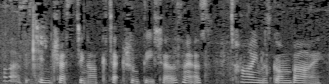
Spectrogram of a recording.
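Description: A woman's voice: medium pitch, big pitch swings, brisk, creaky, noisy background. Chatty woman on a village walk. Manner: chatty, curious, remarks on buildings. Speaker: walking vlog co-host. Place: outdoors, walking through a harbour village.

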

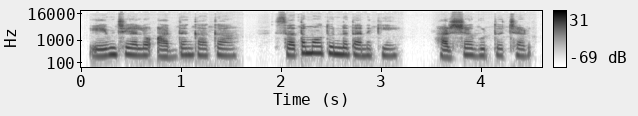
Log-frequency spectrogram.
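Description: Mellow woman narrating a dramatic story. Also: mid-range voice, no echo. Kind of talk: scripted narration.

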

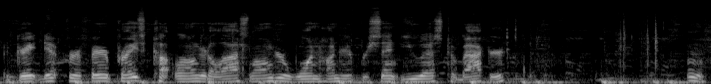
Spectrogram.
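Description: A man's voice: mid-range voice, fairly even intonation, a little slow. A young man in casual vlog chat, talking around a packed wad of chewing tobacco with sweary, laid-back slang, recorded inside a truck cab. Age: young adult. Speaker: product reviewer. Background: music playing.

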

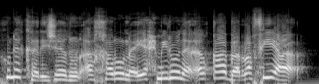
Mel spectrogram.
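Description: A woman's voice: high-pitched, animated, brisk. A woman reading the lines of a proud, angry young woman held captive, in a defiant, curt tone.

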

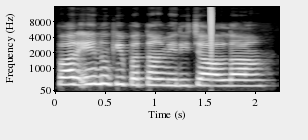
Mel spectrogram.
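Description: A woman's voice: sits high, fairly even intonation, a little slow, muffled recording. A woman voicing a sly, scheming young wife in a village household, in a told story. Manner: sly, plotting.

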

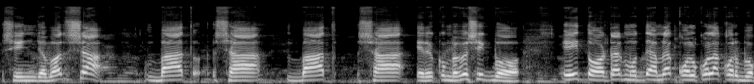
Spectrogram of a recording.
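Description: A man with a Bangladeshi Bengali accent, teaching Quran reading in a spoken tutorial, sounding out letters slowly one by one. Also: sits high. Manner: slow, drawn-out letter-by-letter recitation.

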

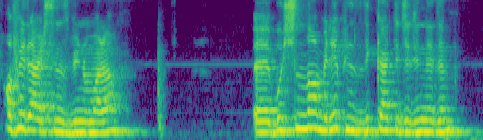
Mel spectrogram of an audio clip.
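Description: A woman playing a polite, thoughtful juror, asking measured questions over a video call. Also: a little high, a little mellow, slight background noise, close to an everyday voice. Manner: measured, courteous. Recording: roomy room sound.

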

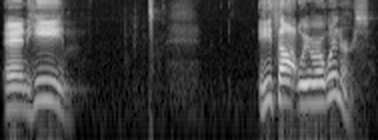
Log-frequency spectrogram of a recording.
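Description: An older man preaching a sermon in a church, telling stories and swinging from loud outbursts to hushed asides. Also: high voice, takes it slowly. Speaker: guest preacher. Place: church sanctuary.

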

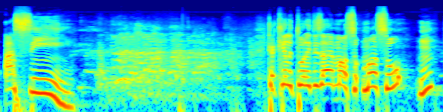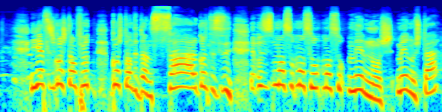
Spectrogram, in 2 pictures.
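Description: Man doing a brassy Angolan woman, very high gravelly voice, gossipy, chatty storyteller. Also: a little mellow. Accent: Angolan Portuguese. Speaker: stand-up comedian. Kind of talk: stand-up character bit. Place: comedy club stage.

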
